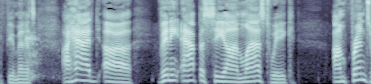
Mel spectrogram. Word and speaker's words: Appice: I believe the way that Vinny pronounced it, Vinny Appice, is the way that his parents pronounced the name. And I believe that the way their third brother, Frank, I believe, pronounced it Appice, which is more the Italian dialect.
